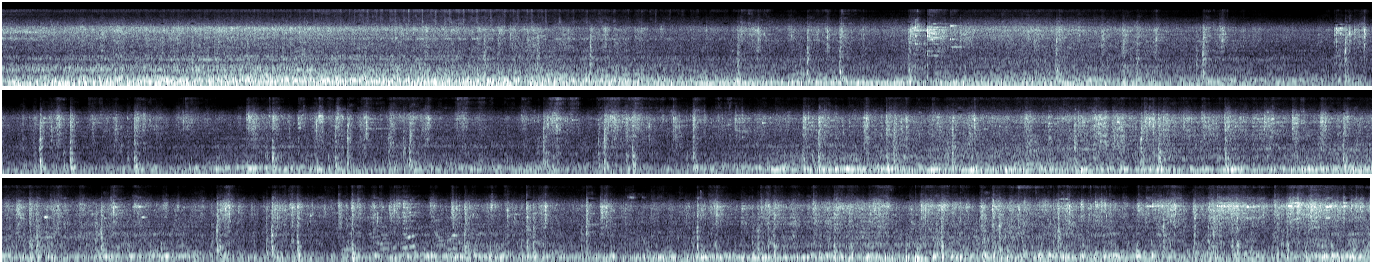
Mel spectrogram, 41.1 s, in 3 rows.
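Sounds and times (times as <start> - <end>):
train coaches rumbling past: 0.0 - 41.0
wheels clicking over rail joints: 4.0 - 41.0.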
